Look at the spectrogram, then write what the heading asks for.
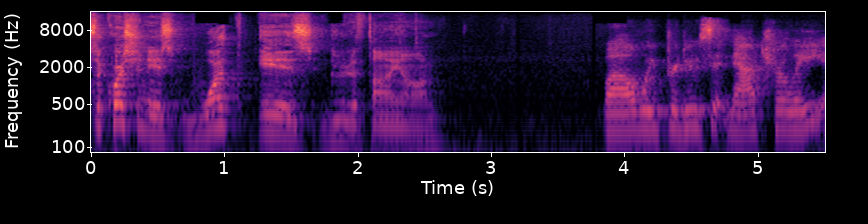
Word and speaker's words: glutathione: needs to survive is glutathione and so that is pronounced as glue yeah a lot of people have a hard time saying that word or glue your tie on gentlemen this is how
